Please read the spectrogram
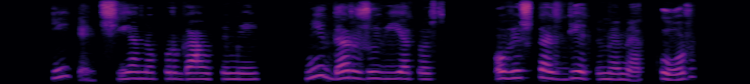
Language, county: Lithuanian, Kaunas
